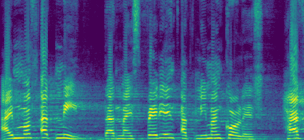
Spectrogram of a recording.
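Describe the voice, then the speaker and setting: A woman with a Spanish accent and high pitch at a fairly slow pace, ordinary pitch variation, audible room echo, and noticeable background noise. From Dominican Republic. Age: 50s. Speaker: student speaker. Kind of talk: ceremonial speech. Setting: stage with audience. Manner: formal.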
